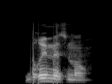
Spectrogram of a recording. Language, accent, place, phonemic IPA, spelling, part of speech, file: French, France, Lyon, /bʁy.møz.mɑ̃/, brumeusement, adverb, LL-Q150 (fra)-brumeusement.wav
- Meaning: mistily, hazily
